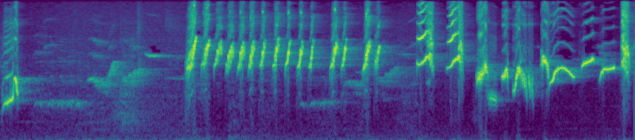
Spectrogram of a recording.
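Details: White-rumped shama, a bird trained to sing many voices, singing a fast series of sharp repeated chirps, then varied whistled and slurred notes, loud and lively throughout.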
